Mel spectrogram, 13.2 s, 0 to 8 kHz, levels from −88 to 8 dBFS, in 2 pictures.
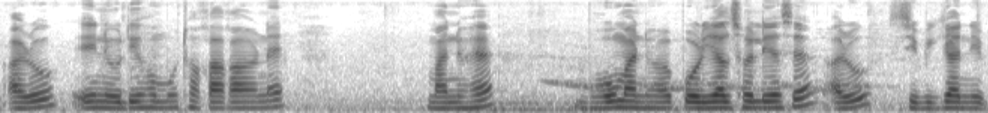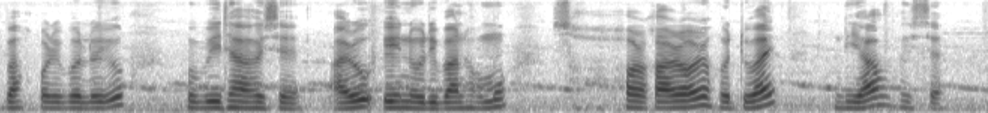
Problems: none marked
